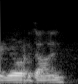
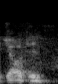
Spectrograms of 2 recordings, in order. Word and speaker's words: Jordan: Jordan Community thrown or you're done that's the correct spelling of pronunciation but in English we say Jordan okay and so that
